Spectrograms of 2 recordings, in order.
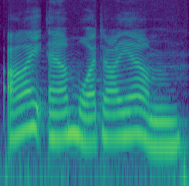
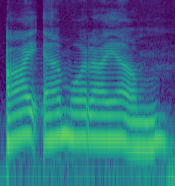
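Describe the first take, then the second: First: It is spoken loudly with lots of energy. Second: It is spoken in an ordinary speaking voice. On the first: "with much energy" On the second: "in a normal speaking voice"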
